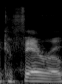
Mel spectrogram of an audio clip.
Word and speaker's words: Cafaro: and he calls me Cafaro. Yeah, so. I'm going to ask you 3 more times. I just have to read the show pronouncing it. It's just the Delco pronunciation.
